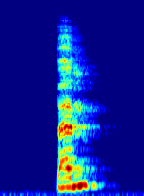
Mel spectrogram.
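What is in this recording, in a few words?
"pemp", Breton; petit precis de prononciation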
